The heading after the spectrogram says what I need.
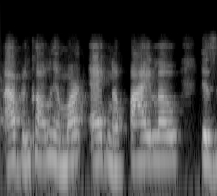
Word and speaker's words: Agnifilo: They have him in here as Mark Agnigilio. So I'm not the only one mispronouncing it, but his name is Mark Agnifilo.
